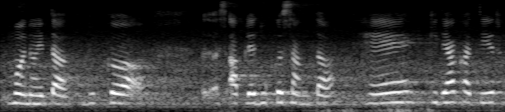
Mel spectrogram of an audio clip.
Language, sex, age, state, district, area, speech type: Goan Konkani, female, 18-30, Goa, Ponda, rural, spontaneous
